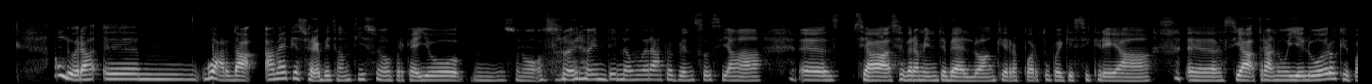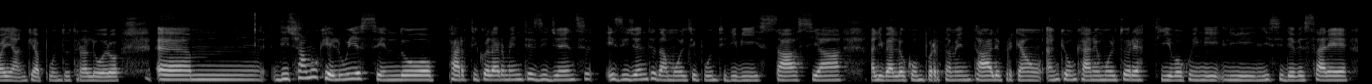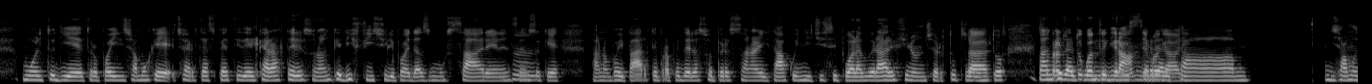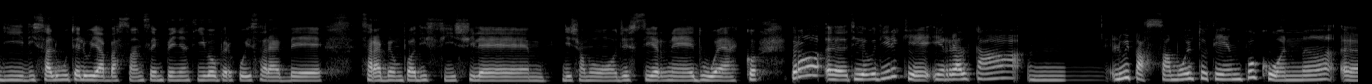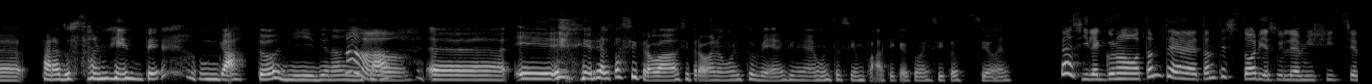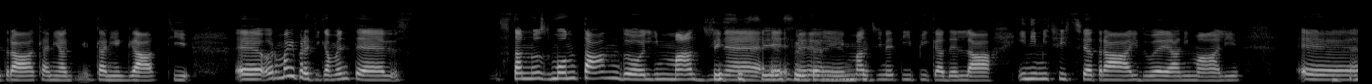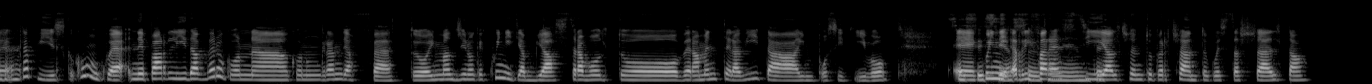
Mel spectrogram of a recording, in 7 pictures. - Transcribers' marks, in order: laughing while speaking: "sono veramente"; tapping; tongue click; "proprio" said as "propio"; laughing while speaking: "paradossalmente"; chuckle; other background noise; chuckle; chuckle
- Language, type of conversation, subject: Italian, podcast, Qual è una scelta che ti ha cambiato la vita?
